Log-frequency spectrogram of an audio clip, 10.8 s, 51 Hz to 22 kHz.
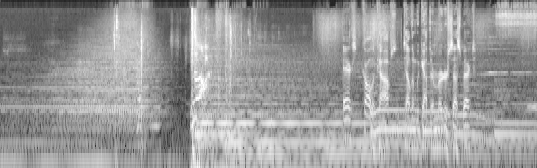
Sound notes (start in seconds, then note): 3.8 punch, mr. gates groans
